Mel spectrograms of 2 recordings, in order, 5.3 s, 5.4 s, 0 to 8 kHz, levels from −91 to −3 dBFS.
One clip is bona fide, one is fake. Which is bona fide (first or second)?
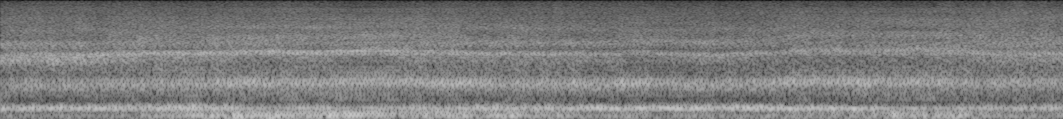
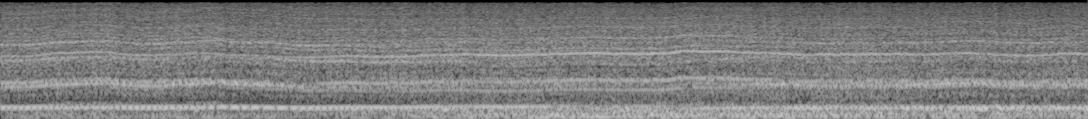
second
